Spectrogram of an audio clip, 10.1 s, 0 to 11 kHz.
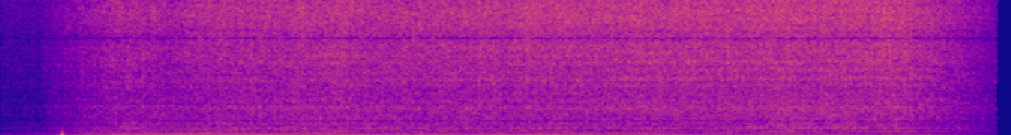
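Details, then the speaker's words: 1969 Cessna 172K, factory remanufactured Lycoming O-360-E2D 150 hp, recently near-complete overhaul with good compression: even, steady low drone swelling smoothly as revs rise while accelerating, no misses or knocks; healthy engine. "Let's take a listen and see just how easy it starts. And then hear how smooth this engine runs while accelerating."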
